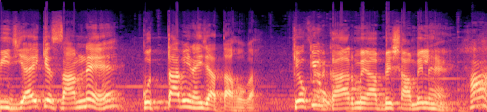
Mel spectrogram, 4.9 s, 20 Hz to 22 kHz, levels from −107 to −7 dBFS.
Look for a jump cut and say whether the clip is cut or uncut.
cut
